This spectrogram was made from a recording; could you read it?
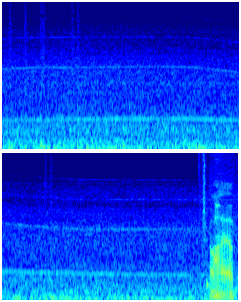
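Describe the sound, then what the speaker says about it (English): Steady, continuous drone of a Hornet fighter jet taxiing, with a faint whine gliding slowly lower over several seconds and a brief louder burst near the end. "All right, I'm taxiing now."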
